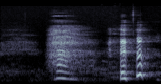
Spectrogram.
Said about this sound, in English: You're panting.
